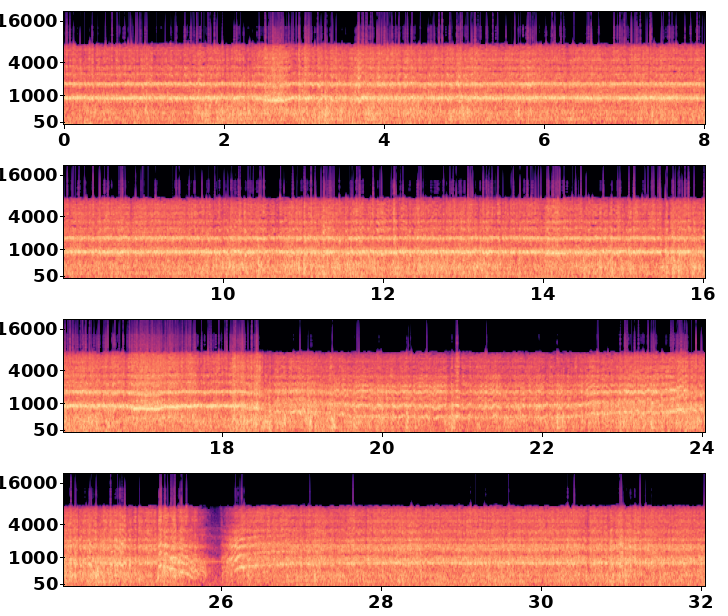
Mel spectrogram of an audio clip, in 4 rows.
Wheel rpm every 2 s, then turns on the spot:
240, 230, 230, 230, 230, 230, 230, 230, 230, 180, 120, 140, 140, 150, 200, 200.
none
